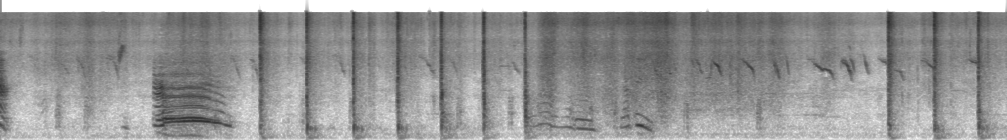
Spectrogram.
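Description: A machete chopping through bundles of leafy green fodder grass: a run of sharp, separate chops about one or two a second from about three seconds in. A short voiced sound comes just before the chopping starts, and brief high chirps sound between the chops.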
